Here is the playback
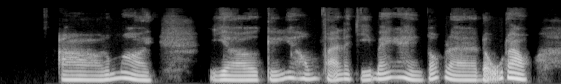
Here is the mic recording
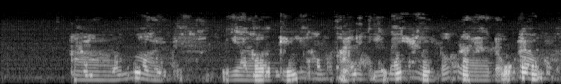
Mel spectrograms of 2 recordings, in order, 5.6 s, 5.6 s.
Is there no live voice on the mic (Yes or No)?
Yes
